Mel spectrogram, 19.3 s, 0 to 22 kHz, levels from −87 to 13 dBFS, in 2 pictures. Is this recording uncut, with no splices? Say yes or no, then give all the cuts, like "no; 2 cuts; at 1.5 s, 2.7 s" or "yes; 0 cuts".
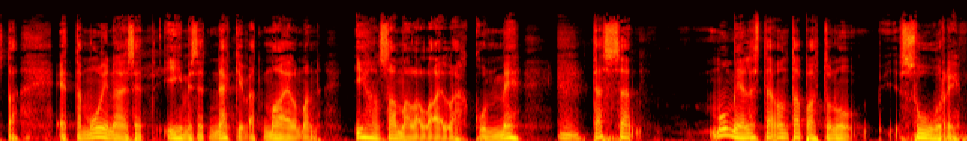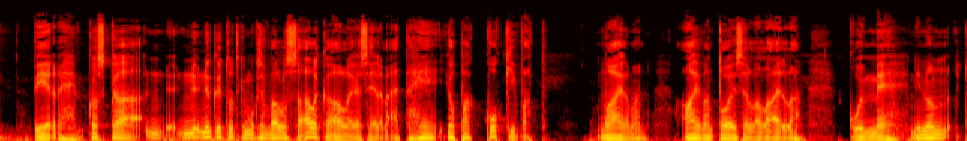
no; 1 cut; at 5.6 s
